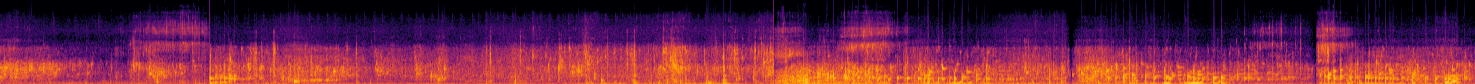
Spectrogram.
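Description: Muffled sound of water heard through an action camera held under shallow water, moving and gurgling against the camera in irregular surges as the snorkeler swims and reaches for scallops.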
